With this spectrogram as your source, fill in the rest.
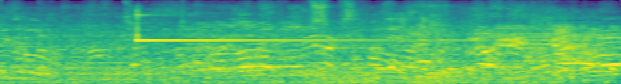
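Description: A referee's whistle blows one long blast.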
